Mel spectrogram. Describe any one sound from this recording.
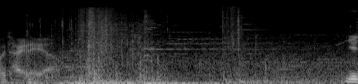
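A treasure chest bursts open with a bright shimmering chime.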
